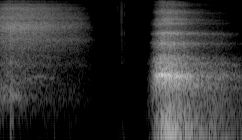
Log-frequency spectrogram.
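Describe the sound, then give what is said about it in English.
Deep breathing alone: one airy breath trailing off, then after a short silence a stronger, fuller breath that swells and slowly fades. “Just calm down. Take a breath.”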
